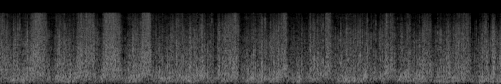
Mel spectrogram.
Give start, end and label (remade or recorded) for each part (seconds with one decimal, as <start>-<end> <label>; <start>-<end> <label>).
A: 0.0-1.1 recorded; 1.1-4.1 remade; 4.1-5.0 recorded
